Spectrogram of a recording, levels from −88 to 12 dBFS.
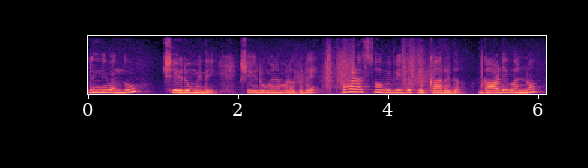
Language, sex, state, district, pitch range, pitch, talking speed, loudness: Kannada, female, Karnataka, Bidar, 265-320 Hz, 285 Hz, 120 wpm, -15 LUFS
